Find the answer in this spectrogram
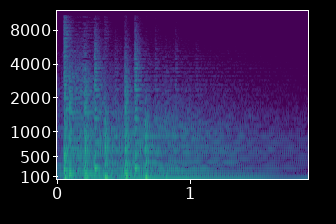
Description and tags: I made these sounds in the freeware midi composing studio nanostudio you should try nanostudio and i used ocenaudio for additional editing also freeware
application, bleep, blip, bootup, click, clicks, desktop, effect, event, game, intro, intros, sfx, sound, startup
